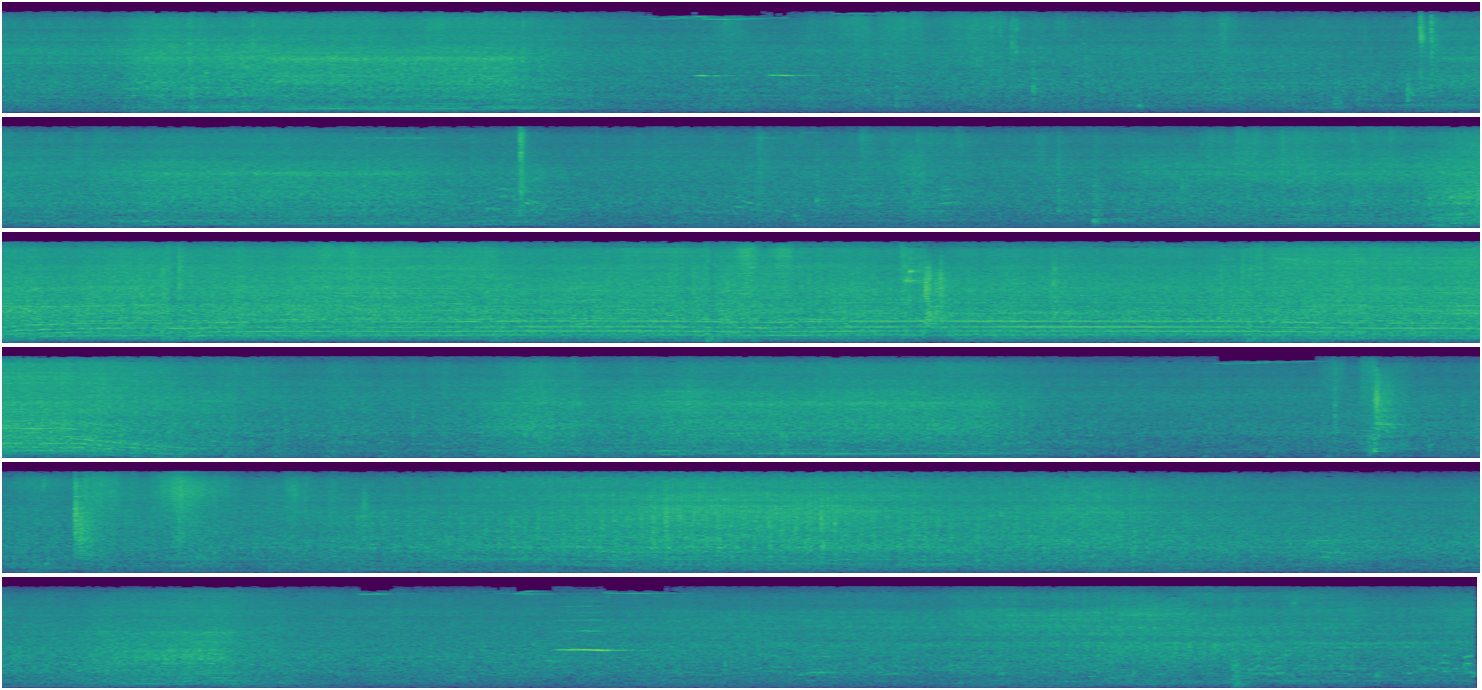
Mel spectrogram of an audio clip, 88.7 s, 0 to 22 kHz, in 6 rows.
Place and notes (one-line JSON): {"title": "Fullmoon Nachtspaziergang Part VIII", "date": "2010-10-23 22:36:00", "description": "Fullmoon on Istanbul, meeting the garbagemen on their duty.", "latitude": "41.06", "longitude": "28.99", "altitude": "126", "timezone": "Europe/Istanbul"}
